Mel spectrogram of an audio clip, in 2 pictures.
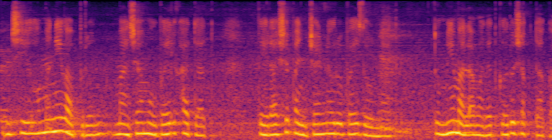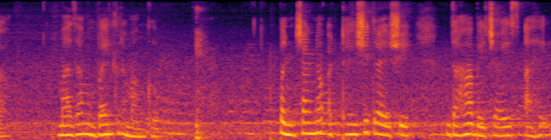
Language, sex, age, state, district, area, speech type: Marathi, female, 18-30, Maharashtra, Ratnagiri, urban, read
